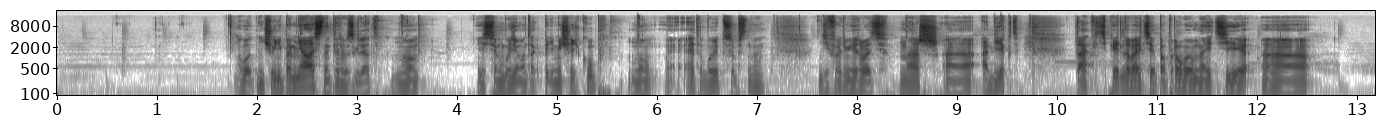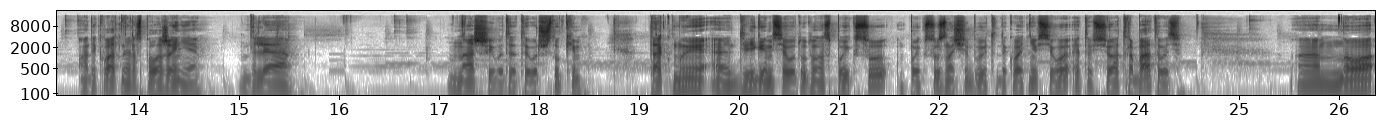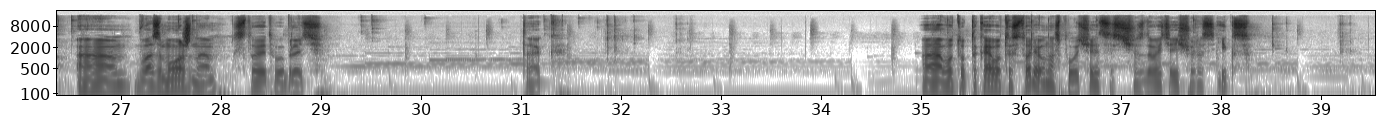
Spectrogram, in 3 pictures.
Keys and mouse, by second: 3.0 click, 3.3 g, 6.1 click, 6.4 g, 9.4 r, 10.7 g, 13.5 g, 16.5 g, 19.2 click, 20.9 click, 22.9-25.0 drag, 27.5 click, 28.6 click, 30.1 click, 31.6-35.1 drag, 31.6 g, 36.6 click, 37.6 click, 38.0 g.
